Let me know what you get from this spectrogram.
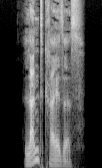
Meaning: genitive singular of Landkreis
- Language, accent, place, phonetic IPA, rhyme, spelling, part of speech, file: German, Germany, Berlin, [ˈlantˌkʁaɪ̯zəs], -antkʁaɪ̯zəs, Landkreises, noun, De-Landkreises.ogg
